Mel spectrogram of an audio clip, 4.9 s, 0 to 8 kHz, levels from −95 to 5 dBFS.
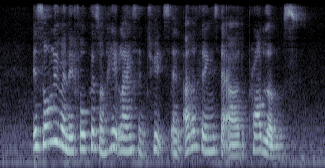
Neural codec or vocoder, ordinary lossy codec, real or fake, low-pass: codec, 44.1 kHz, 7.8 kbps, DAC; none; fake; 7.2 kHz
